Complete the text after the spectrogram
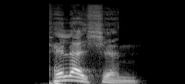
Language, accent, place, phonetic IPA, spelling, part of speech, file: German, Germany, Berlin, [ˈtɛlɐçən], Tellerchen, noun, De-Tellerchen.ogg
- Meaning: diminutive of Teller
